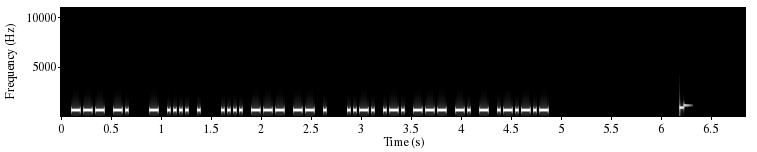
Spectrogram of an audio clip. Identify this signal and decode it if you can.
Morse code, heard as a keyed tone, about 40 wpm, 700 Hz. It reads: ON THE HOME FRONT.
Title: Sentences from Top 1000 Words - Review Part 2 - 40wpm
